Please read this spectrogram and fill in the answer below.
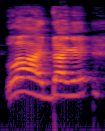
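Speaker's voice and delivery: loud, high giggly frustration; laughing at yourself, losing it. Real, not acted. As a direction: still cracking up. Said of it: "I couldn't keep a straight".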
